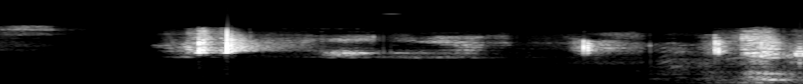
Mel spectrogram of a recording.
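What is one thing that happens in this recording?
A cue ball clacks against other billiard balls.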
